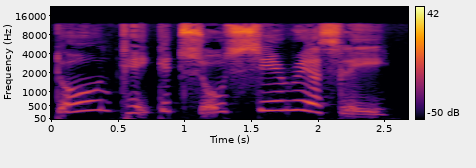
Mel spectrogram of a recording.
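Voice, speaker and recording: A vain, sweet young creature girl who talks high and breezy, as a woman reader puts her on for a storybook. The voice sits far above the reader's own, recorded dry and close. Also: expressive, takes it slowly, creaky, warm tone, no echo, heavily acted. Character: vain sweet young female Snork Maiden. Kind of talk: audiobook character voice.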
